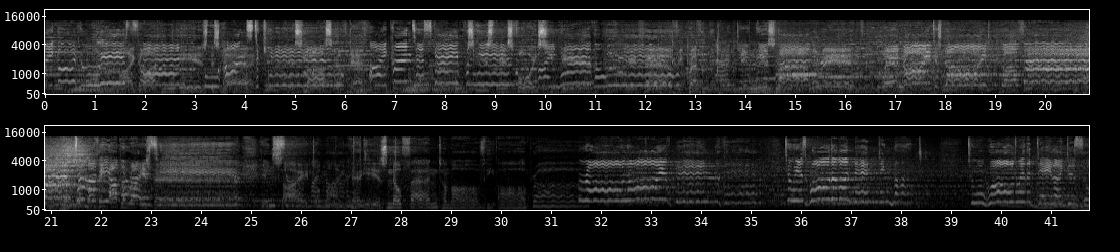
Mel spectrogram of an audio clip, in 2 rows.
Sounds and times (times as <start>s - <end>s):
Opera: 0.0s - 41.7s.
